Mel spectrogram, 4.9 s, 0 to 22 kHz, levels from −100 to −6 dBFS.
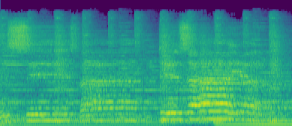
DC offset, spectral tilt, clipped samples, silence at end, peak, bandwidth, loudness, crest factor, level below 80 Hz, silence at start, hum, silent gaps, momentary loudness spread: under 0.1%; -3 dB/octave; under 0.1%; 0 s; -2 dBFS; 16 kHz; -18 LUFS; 16 dB; -38 dBFS; 0 s; none; none; 7 LU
